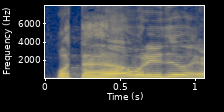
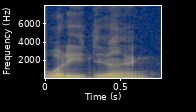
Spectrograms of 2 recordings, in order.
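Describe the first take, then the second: First: High, loud mock-panicked outcry; panicked crowd. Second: Mildly puzzled question, voice slightly up; lightly acted onlooker asking what's up; puzzled bystander. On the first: Whole family reacts to a gun, acted panic. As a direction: play the alarmed relatives at full pitch. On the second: Family member questions the man with soup, mildly puzzled.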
